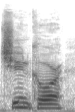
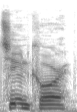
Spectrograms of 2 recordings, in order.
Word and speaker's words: TuneCore: your music on spotify yes i pronounce it tunecore and not tooncore because this is the way irish people speak now moving on this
